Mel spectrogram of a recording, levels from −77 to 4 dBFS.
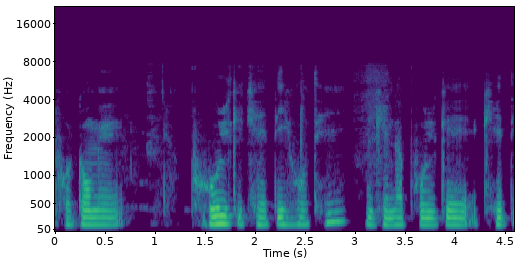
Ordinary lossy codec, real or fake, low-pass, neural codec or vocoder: none; real; none; none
